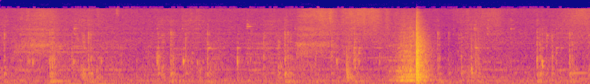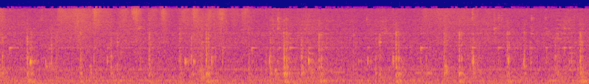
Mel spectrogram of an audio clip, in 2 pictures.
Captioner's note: imitating Cheech and Chong; sound of coffee brewing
